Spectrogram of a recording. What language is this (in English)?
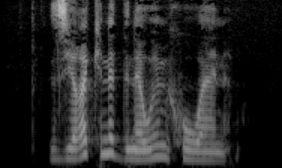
Kabyle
